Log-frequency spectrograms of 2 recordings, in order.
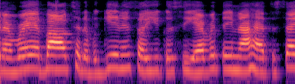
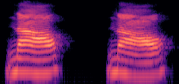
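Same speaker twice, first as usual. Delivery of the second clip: normal talking voice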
